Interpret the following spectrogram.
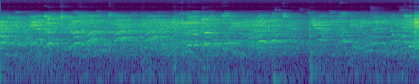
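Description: A basketball thuds a few times on a hardwood gym floor amid the chatter and shouts of players and spectators, all echoing in a large gym.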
